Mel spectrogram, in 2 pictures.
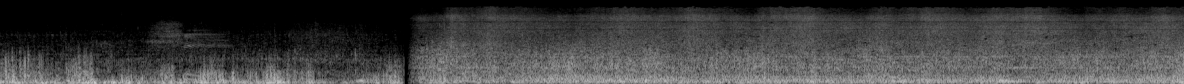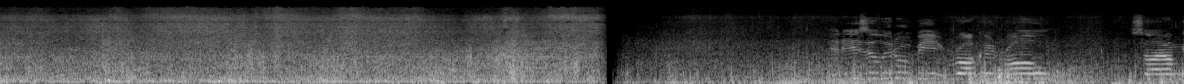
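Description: Strong wind buffets the microphone aboard an offshore fishing boat near Sydney, a loud continuous roar with rushing air and water noise that drops briefly near the start and again near the end.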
